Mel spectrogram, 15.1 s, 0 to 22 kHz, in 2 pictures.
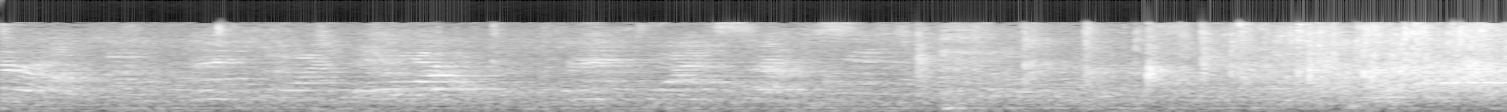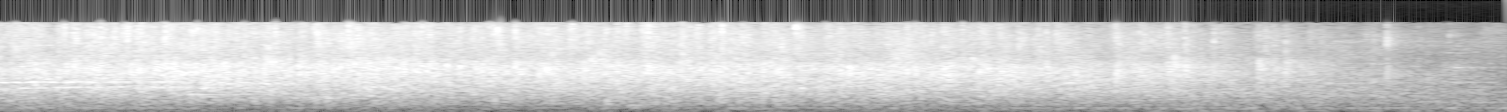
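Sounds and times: crowd applauding: 0:05.0 - 0:14.7.

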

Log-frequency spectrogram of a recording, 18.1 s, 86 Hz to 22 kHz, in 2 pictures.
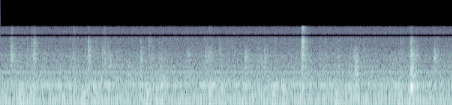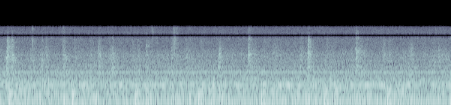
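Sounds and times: low steady hum and rumble: 0:00.0 - 0:18.0.

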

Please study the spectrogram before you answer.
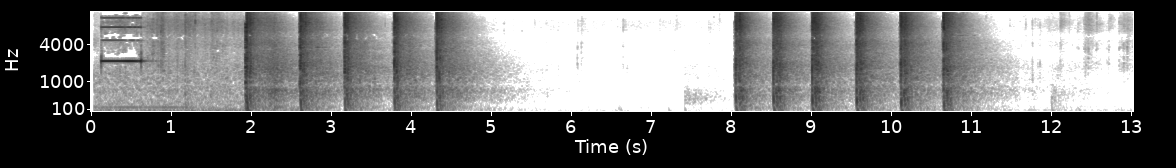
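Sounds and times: shot timer beep: 0:00.0 - 0:00.7
shotgun firing with echo: 0:01.9 - 0:05.0, 0:08.0 - 0:11.2.

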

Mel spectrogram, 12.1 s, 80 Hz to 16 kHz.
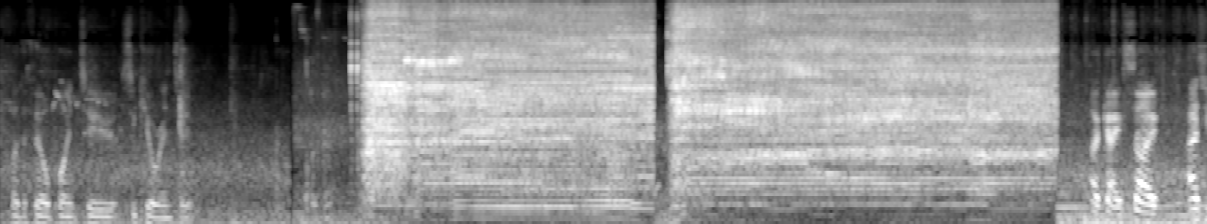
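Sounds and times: jigsaw sawing through plywood: 0:03.6 - 0:10.6.

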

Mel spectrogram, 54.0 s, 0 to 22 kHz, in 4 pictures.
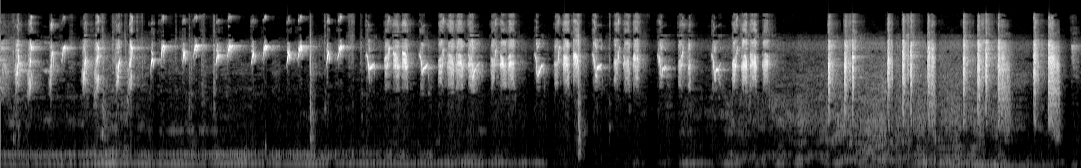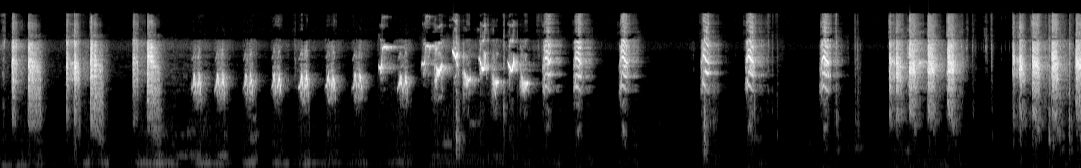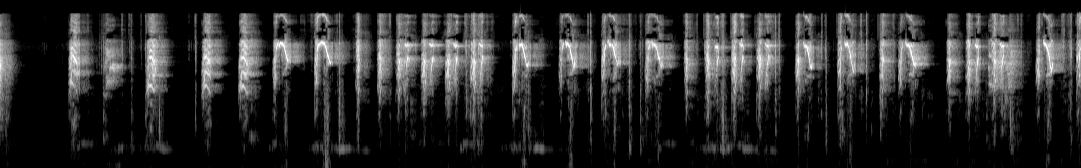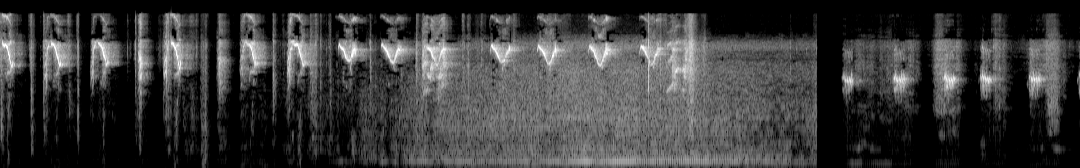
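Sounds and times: shrike singing: 0:43.6 - 0:49.4.

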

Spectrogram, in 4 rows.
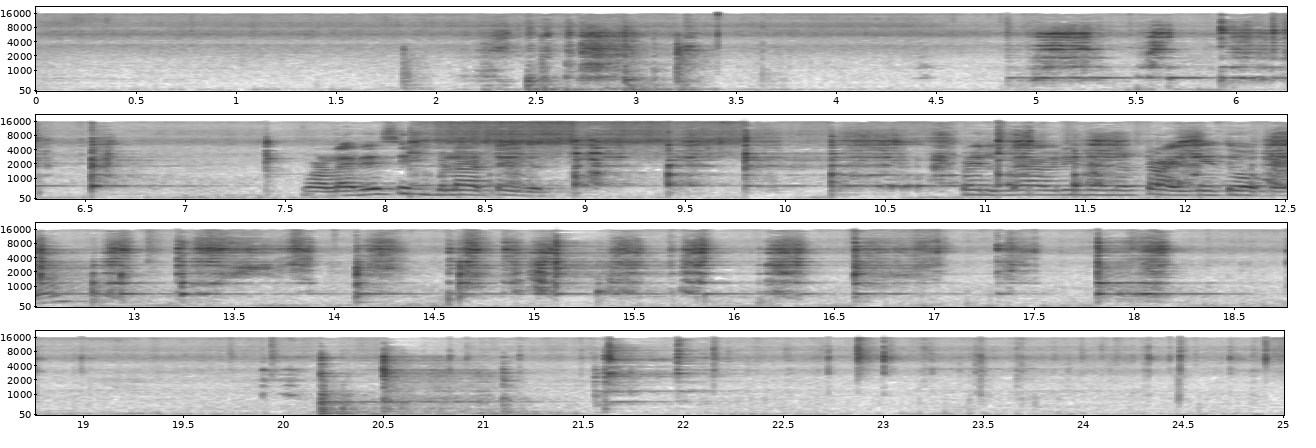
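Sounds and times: metal spoon stirring in steel pot: 0:02.2 - 0:03.3, 0:04.8 - 0:18.6, 0:19.9 - 0:22.2.

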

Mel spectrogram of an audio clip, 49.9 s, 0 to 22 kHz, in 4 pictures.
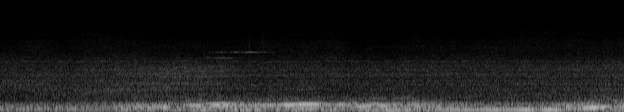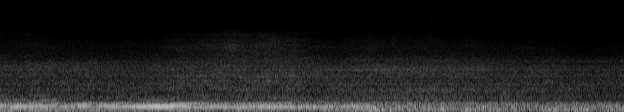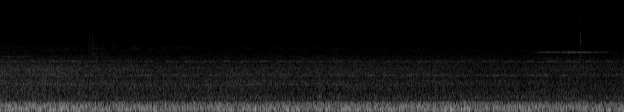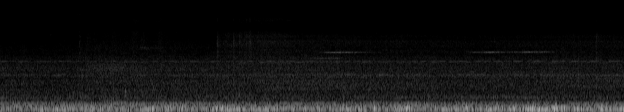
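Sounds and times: freight train rumbling past: 0:00.0 - 0:49.9
cars driving by: 0:00.4 - 0:24.7.

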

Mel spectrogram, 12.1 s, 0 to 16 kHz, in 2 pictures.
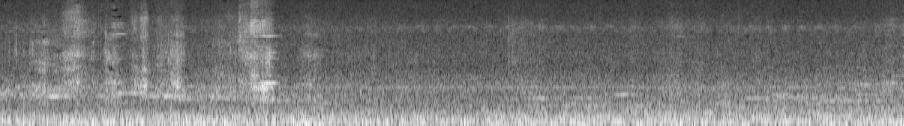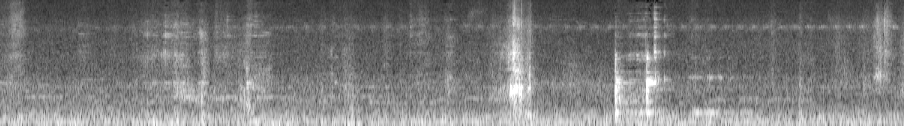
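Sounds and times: metal scrape: 0:00.2 - 0:02.2, 0:05.8 - 0:08.0.

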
